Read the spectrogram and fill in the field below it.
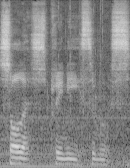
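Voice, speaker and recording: A wheezy put-on character voice from a man, medium in pitch, with audible echo. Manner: manic.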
